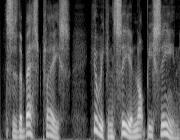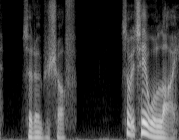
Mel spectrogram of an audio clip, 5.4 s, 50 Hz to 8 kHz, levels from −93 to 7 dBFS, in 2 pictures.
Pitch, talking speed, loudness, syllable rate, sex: 135 Hz, 220 wpm, -18 LUFS, 6.1 syllables/s, male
